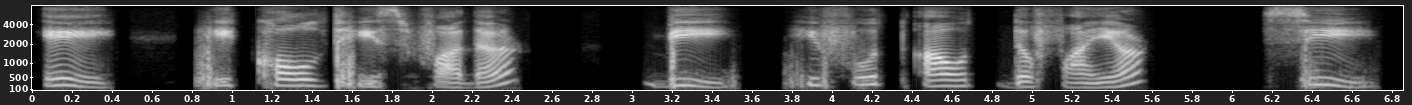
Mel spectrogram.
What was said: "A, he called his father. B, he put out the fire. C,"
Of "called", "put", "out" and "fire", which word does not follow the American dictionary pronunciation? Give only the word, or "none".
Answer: put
